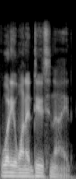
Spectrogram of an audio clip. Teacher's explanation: You start noticing how the t sound at the end of want blends with the t sound at the beginning of to, effectively becoming one sound in wanna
